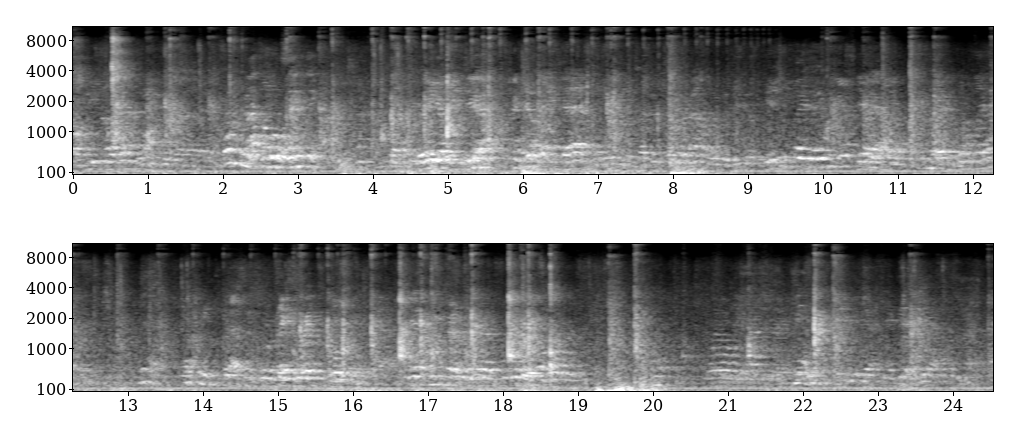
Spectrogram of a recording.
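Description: A ping-pong ball clicks back and forth between paddles and the table in a large echoing room.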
